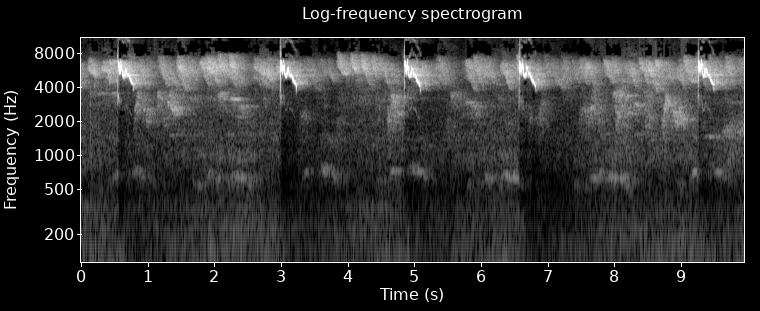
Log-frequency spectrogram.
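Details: Bantam-postured warbling white-eye repeats a short, shrill, descending chirp five times in ten seconds at uneven spacing. Soft high chatter and low murmuring sounds lie beneath.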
